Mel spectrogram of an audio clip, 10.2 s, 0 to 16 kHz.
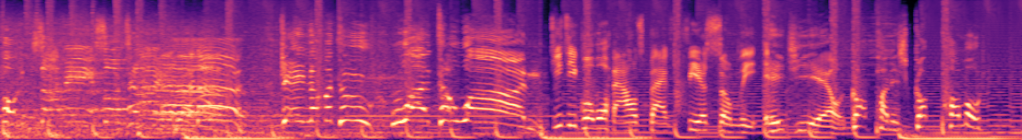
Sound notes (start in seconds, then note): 0.2 exclaims; 2.9 commentator in English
